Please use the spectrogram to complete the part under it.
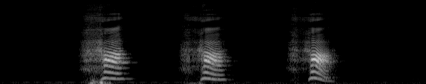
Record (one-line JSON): {"exhalation_length": "4.3 s", "exhalation_amplitude": 11846, "exhalation_signal_mean_std_ratio": 0.33, "survey_phase": "beta (2021-08-13 to 2022-03-07)", "age": "45-64", "gender": "Female", "wearing_mask": "No", "symptom_none": true, "smoker_status": "Never smoked", "respiratory_condition_asthma": false, "respiratory_condition_other": false, "recruitment_source": "REACT", "submission_delay": "0 days", "covid_test_result": "Negative", "covid_test_method": "RT-qPCR", "influenza_a_test_result": "Negative", "influenza_b_test_result": "Negative"}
